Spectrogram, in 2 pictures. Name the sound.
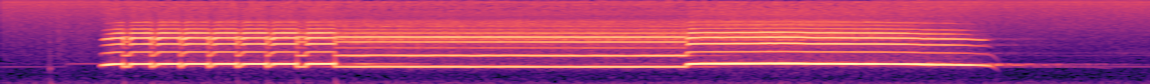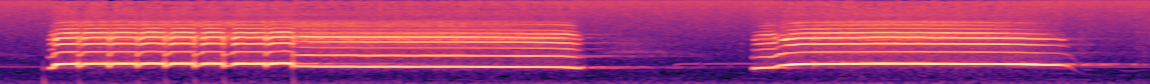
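ocarina playing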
